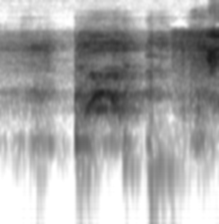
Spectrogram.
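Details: Cough.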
